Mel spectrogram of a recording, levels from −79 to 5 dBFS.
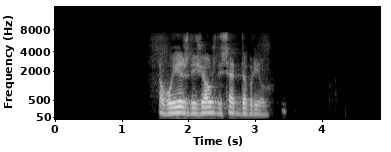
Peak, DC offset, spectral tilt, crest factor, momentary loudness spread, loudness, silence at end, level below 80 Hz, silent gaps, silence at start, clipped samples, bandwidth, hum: -2 dBFS; under 0.1%; -6 dB/octave; 18 dB; 16 LU; -17 LUFS; 1.7 s; -58 dBFS; none; 1.55 s; under 0.1%; 7.6 kHz; none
